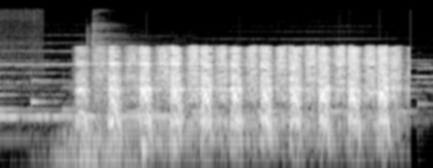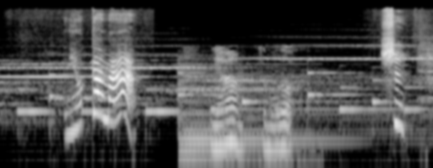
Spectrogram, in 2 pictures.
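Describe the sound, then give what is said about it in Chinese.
Steady, rasping strokes of a saw cutting through wood, about three per second, loud and rhythmic for roughly five seconds, then the sawing stops and voices speak. “他把我们家的粮锯下来啊！”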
